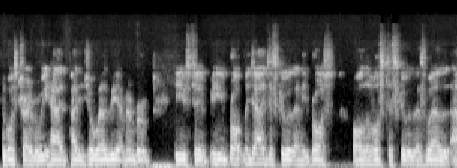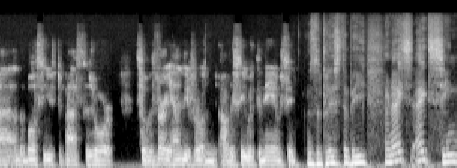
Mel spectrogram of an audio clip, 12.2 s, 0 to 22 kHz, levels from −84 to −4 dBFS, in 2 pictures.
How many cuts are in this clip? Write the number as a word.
three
